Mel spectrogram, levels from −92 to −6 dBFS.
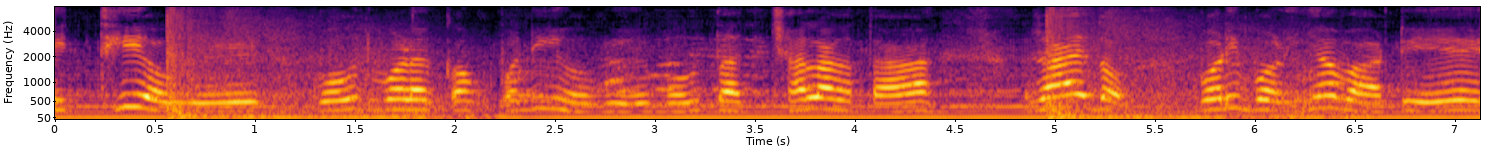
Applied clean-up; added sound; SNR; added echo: none; Boom + Musical instrument; 8 dB; none.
